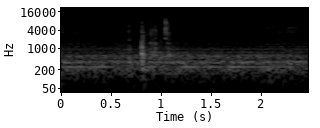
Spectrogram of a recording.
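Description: Near silence with a faint steady hum, broken by a few light clicks about a second in from a test lead's clip being handled and fitted to a bench instrument's terminal.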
